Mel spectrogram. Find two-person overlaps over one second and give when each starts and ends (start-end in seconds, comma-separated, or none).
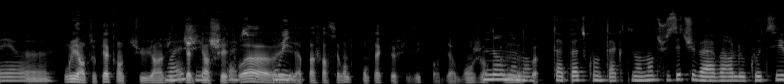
1.6-3.0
